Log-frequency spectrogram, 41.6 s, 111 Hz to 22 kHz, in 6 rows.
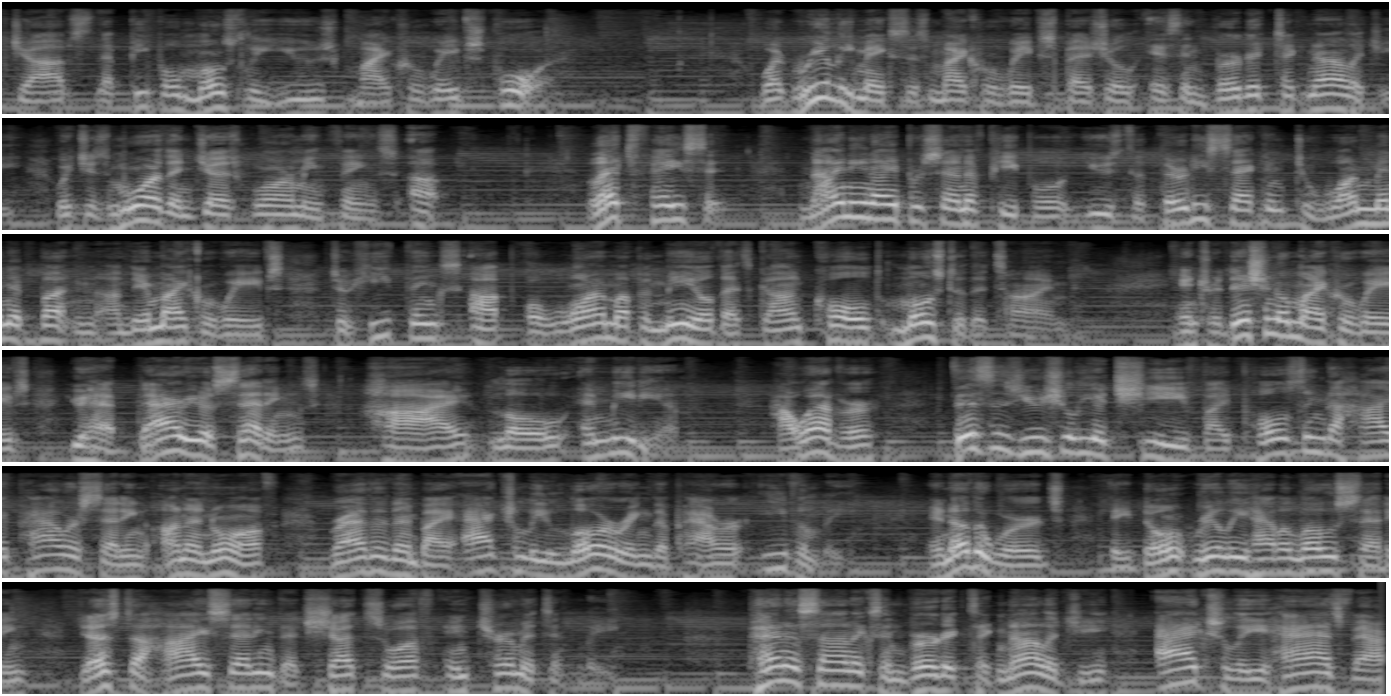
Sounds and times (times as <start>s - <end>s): Speech: 0.0s - 2.8s, 3.8s - 9.2s, 9.9s - 37.8s, 38.4s - 41.5s
Music: 0.0s - 41.5s.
